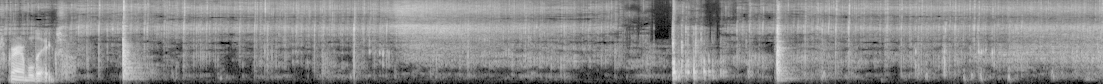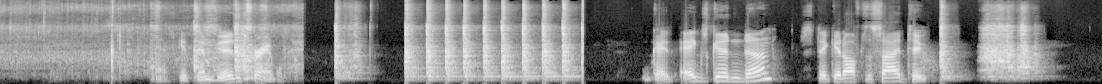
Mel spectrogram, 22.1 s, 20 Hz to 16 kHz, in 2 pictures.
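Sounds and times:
eggs sizzling on a griddle: 0.0 - 14.1
eggshell cracking: 0.8 - 6.2, 6.8 - 12.5.

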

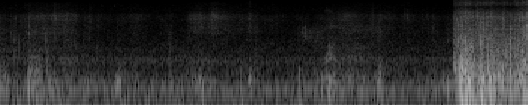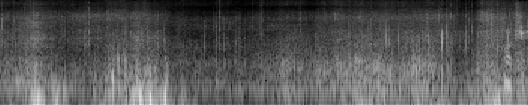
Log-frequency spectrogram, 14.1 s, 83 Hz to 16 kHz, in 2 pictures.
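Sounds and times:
loose rocks crunching and shifting: 6.0 - 14.0.

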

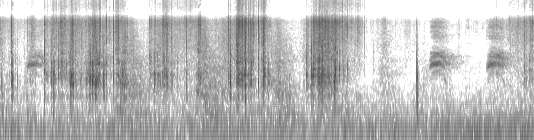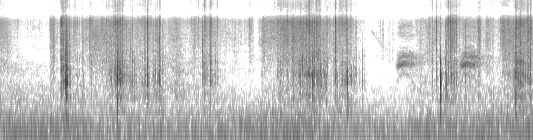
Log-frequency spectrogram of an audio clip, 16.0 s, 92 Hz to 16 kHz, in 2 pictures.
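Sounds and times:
sand pouring into plastic basin: 0.0 - 6.2
dirt crumbling in hands: 0.0 - 16.0
crow cawing: 0.4 - 1.6, 6.4 - 8.0, 13.9 - 15.3.

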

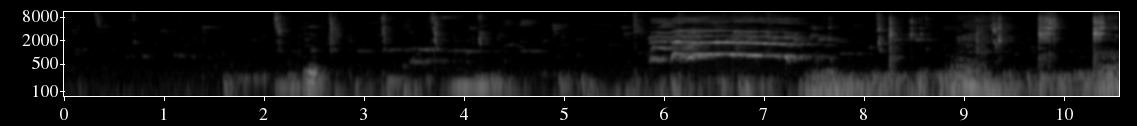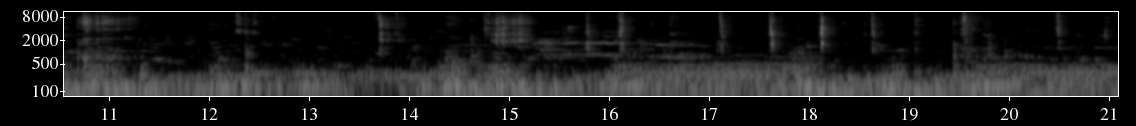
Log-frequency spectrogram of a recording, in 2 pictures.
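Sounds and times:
rooster crowing: 5.8 - 7.6, 15.0 - 17.1
metal spoon scraping a wok: 8.2 - 11.4, 14.7 - 15.3.

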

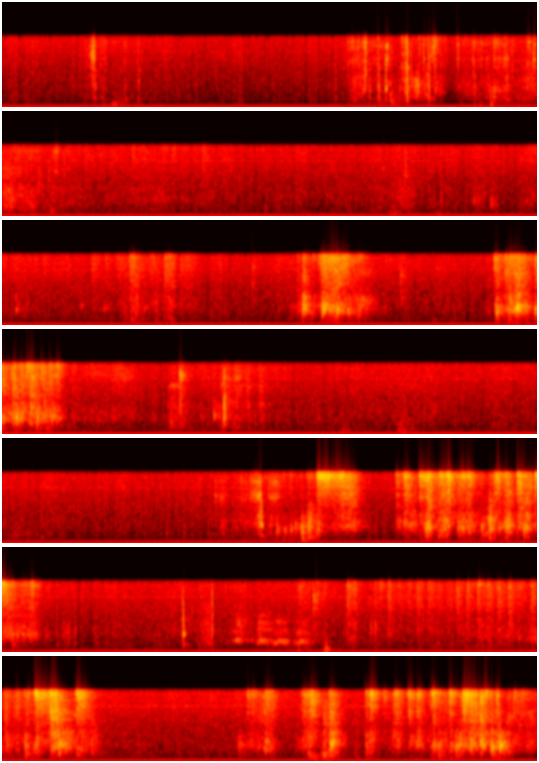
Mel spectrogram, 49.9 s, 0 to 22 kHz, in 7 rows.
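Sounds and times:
cat scuffling and rustling: 14.2 - 17.3, 18.2 - 19.4, 46.0 - 49.9.

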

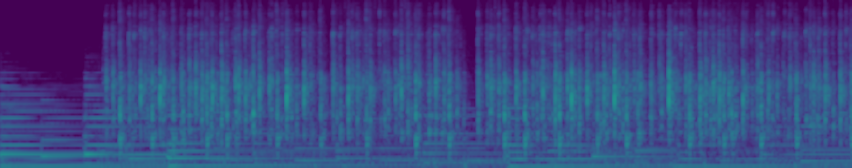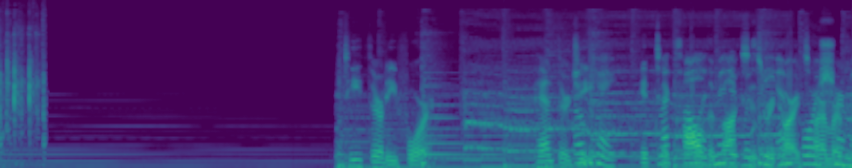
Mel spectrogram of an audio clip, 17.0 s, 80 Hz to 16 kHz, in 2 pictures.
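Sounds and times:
rapid typing on a keyboard: 1.0 - 9.0
background music with held notes: 11.9 - 17.0.

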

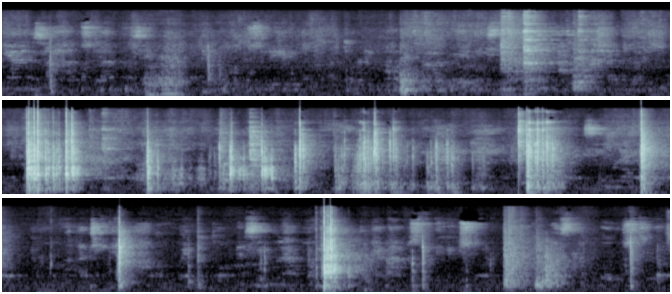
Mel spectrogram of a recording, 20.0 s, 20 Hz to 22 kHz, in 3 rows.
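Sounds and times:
wooden blocks clattering on glass: 6.9 - 12.4.

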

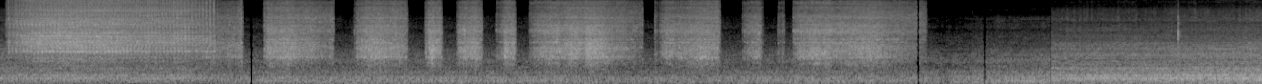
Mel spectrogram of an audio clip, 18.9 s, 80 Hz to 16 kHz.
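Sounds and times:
lathe tool shaving wood: 0.1 - 3.7.

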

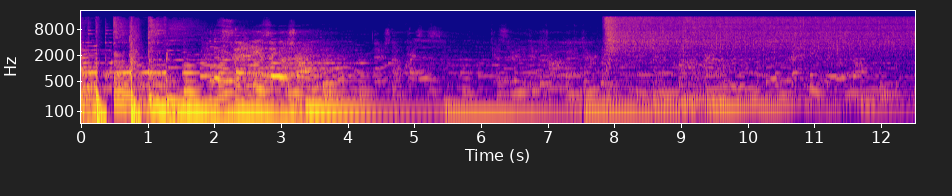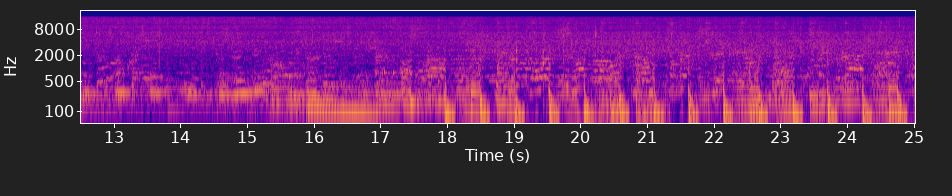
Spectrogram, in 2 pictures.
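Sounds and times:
background music: 0.0 - 25.0
peppers sizzling in hot oil: 7.8 - 25.0.

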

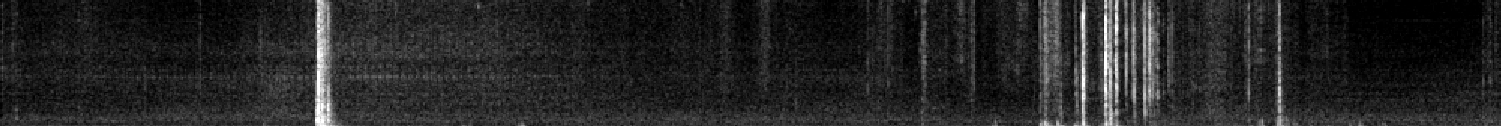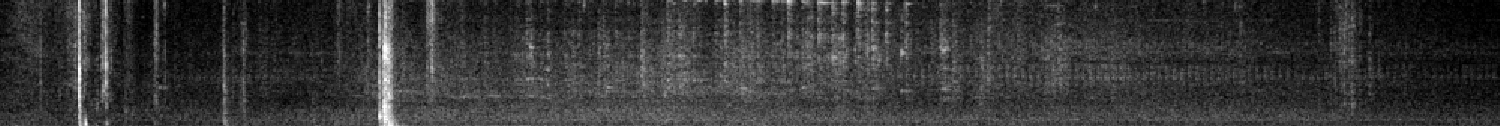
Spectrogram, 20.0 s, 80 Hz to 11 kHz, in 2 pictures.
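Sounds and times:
car trunk lid slamming: 2.1 - 2.4, 12.5 - 12.8.

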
